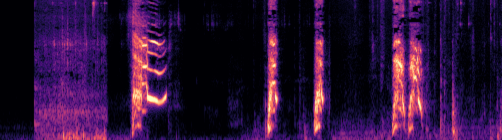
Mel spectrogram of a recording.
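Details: Abandoned Chihuahua reunited with its owner: one brief high, yelping whine that slides downward in pitch, followed by sharp barks, some single and some in close pairs, with quiet gaps between.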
